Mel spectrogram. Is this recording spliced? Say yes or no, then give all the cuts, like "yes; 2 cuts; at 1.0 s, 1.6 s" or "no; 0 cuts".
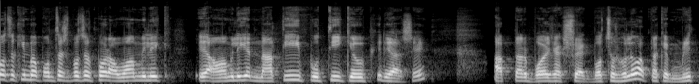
no; 0 cuts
